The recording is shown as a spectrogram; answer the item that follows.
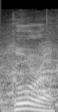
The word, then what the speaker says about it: Gura: Gura. – Gura. – Yeah, like guru, but with an A.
